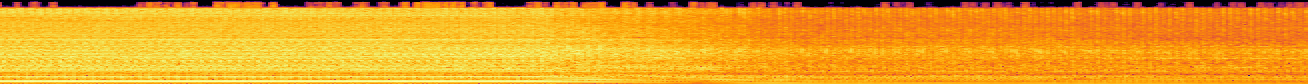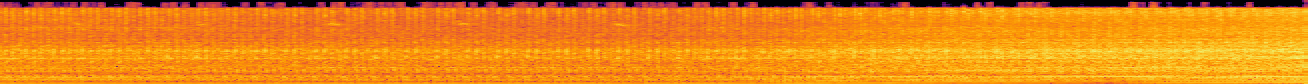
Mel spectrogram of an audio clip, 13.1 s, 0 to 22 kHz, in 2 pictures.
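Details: 2015 Opel Astra H Z16XEP with a loud, fast, even tappet-like top-end tick following revs. It vanishes when cylinders 3–4 are cut off; lifters there were replaced and injectors ruled out. Timing is correct and compression is 18-16-18-18. Owner suspects non-original camshafts or a skimmed head; cause unknown.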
